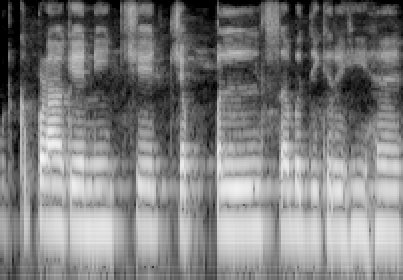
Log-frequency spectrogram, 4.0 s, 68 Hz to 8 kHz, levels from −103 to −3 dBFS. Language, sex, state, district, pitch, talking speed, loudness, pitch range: Hindi, male, Bihar, Supaul, 160 Hz, 135 wpm, -18 LUFS, 160-165 Hz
